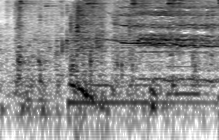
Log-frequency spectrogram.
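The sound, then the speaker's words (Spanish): A horse named Fantasma whinnies loudly, a shrill wavering neigh, while hooves clip-clop steadily underneath in a quick rhythm. “No, fantasma no es un caballo de paso fino. Y puede que no sea pura sangre, pero en cambio tiene otras condiciones.”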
